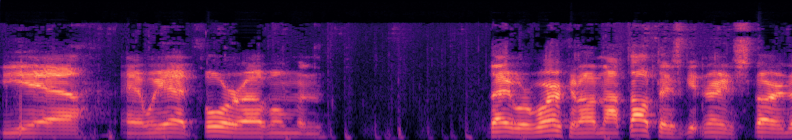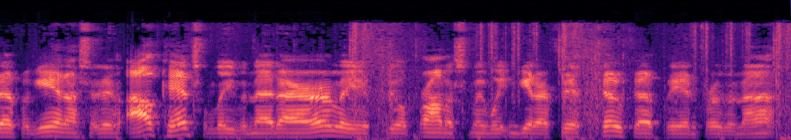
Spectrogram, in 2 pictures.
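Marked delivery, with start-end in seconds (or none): none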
